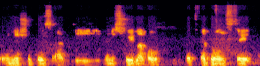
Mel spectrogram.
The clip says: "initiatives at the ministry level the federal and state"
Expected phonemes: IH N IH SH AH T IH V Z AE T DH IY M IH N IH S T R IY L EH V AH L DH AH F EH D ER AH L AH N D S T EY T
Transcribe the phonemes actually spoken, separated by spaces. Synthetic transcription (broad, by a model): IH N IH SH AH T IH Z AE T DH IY M IH N IH S T R IY L EH V AH L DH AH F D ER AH W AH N S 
